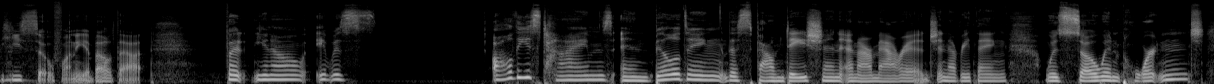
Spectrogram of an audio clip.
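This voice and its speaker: A woman speaks at a very slow pace, her fairly low voice showing ordinary pitch variation. The recording is very clean, with a silent background. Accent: American. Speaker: podcast co-host, military spouse. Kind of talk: casual chat. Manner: animated.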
